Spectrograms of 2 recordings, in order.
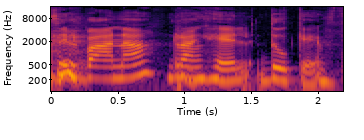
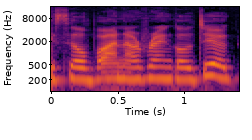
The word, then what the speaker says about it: Silvana Rangel Duque: No, I mean, like, when I introduce myself and I tell you, guys, this, I say Silvana Rangel Duque because if I say Silvana, people will be like, what? But if I say Silvana, people are like, oh, okay. – So to our ears. – I just try to make it easier.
